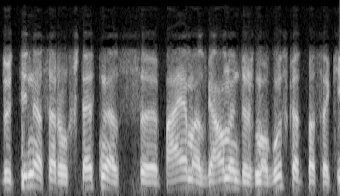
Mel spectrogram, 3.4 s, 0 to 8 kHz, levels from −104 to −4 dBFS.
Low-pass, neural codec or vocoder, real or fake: 7.2 kHz; none; real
